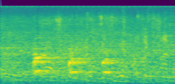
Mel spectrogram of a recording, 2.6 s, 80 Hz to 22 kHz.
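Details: Miniature Pinscher at the Eukanuba 2013 show in the owner-handler champion class, giving three short, high, tonal yips about half a second apart over steady indoor hall noise.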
